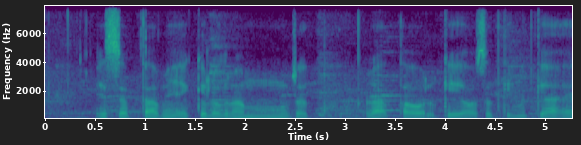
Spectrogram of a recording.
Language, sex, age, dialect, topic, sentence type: Hindi, male, 31-35, Awadhi Bundeli, agriculture, question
